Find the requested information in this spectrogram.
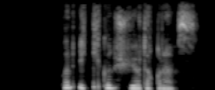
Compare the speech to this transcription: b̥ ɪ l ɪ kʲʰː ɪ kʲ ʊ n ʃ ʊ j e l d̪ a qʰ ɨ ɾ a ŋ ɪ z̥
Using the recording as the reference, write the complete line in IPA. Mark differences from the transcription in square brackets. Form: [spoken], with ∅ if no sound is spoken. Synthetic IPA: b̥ ɪ [ɾ] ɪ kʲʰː ɪ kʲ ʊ n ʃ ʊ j e [ɾ] d̪ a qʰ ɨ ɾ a [m] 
